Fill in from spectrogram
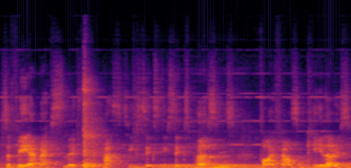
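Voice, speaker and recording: A person with a medium-pitched, steady voice speaks at a measured pace, making casual, short, factual comments about equipment. They're a lift enthusiast filming tours inside lifts in a store, and the recording carries the echo and noise of the lift interior.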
